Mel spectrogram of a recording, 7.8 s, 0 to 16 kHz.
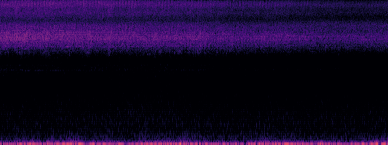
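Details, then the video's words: Summer cicada chorus heard while walking a Nisshin hillside neighborhood near Nagoya, Japan, 1 PM, 28 July 2021: a loud, constant high buzz with slight swells, over heavier low rumble of footsteps and passing vehicles. "Summer Cicadas Sounds"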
